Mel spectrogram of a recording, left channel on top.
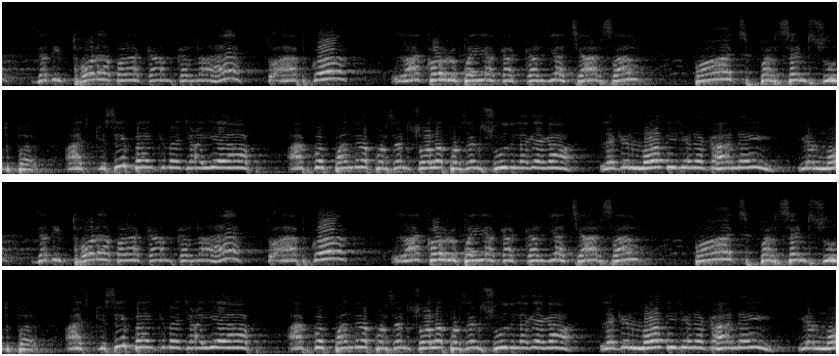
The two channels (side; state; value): both; identical; correlation 1.00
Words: यदि थोड़ा बड़ा काम करना है तो आपको लाखों रुपया का कर्जा 4 साल 5% सूद पर। आज किसी बैंक में जाइए आप, आपको 15% 16% सूद लगेगा, लेकिन मोदी जी ने कहा नहीं, ये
